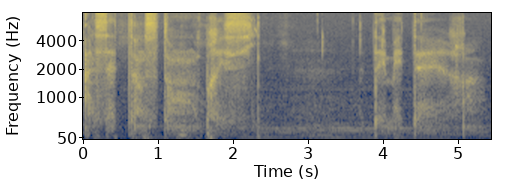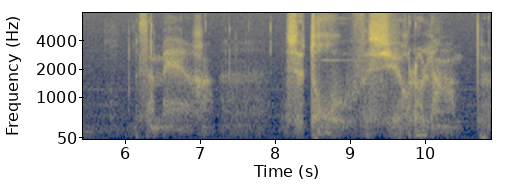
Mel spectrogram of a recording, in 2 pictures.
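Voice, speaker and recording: A soothing whisper at a very slow pace, with long, frequent pauses and noticeable background noise. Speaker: sophrologist and ASMR whisper reader. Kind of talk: whispered reading of a mythology text, sleep and relaxation story. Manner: whispered, slow, soothing.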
